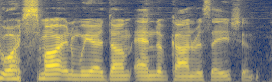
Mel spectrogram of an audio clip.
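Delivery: plain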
